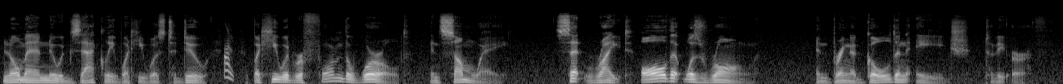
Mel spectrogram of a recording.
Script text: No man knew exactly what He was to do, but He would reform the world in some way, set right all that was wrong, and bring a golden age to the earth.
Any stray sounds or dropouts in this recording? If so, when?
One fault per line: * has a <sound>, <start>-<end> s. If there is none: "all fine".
* has a chirp, 2.2-2.3 s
